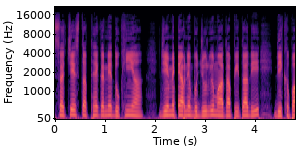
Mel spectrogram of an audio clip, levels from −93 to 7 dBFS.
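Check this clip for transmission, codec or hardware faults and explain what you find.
There is one fault in this speech clip, a case of frames out of order, between 2.37 and 2.57 s. Two adjacent blocks of about 96 ms each, four frames per block, were swapped before decoding, so the roughly 0.2 s stretch plays its second half before its first. The result is a brief garbled flutter. Nothing is missing, and the timing after the stretch is unchanged.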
